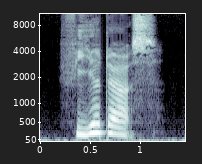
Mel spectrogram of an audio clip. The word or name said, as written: firedørs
